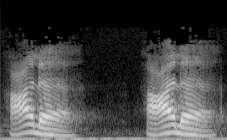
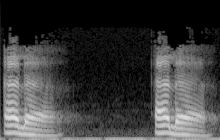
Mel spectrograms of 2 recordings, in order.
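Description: First: "علا" with a pressed Arabic ain onset. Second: "الا" opened with a light glottal hamza, plain Persian a; "الا" with a simple hamza onset. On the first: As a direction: squeeze the throat to start "علا" with a strong ain. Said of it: "حالا علای با عین". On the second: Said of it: "اول علای با همزه". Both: Shown as a demonstration.

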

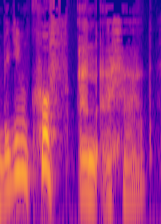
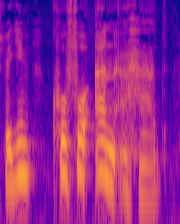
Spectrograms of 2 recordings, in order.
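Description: First: کفوان with a silent f and a hamza, slowly. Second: کفوان said with a glottal stop where the waw was, slowly; hamza for waw. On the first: Teacher demonstrating the silent fa reading, slow. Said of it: "فا رو ساکن کنیم". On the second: Teacher demonstrating the hamza reading, slow. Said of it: "به جای واو با همزه بخونیمش". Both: Shown as a demonstration.

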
